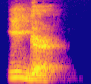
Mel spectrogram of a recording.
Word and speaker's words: Igor: So Igor Zagoviev has to back out... – Eager. It's pronounced eager, like I'm eager to meet you.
